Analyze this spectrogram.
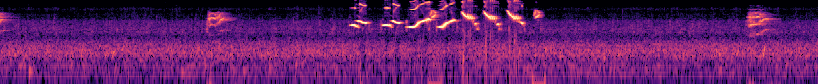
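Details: Tui tui zel zel song of a double-collared seedeater, meant for teaching young birds: one quick phrase of bright rising whistles and sharp high slurs lasting about two seconds, flanked by single soft chips, over constant hiss.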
